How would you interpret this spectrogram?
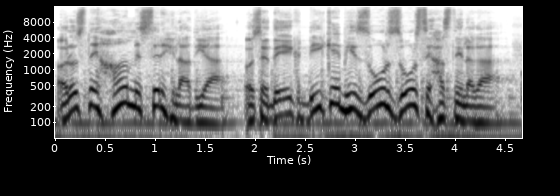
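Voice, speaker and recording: A man's voice: mid-range voice, sing-song, moderate pace, over music. A man narrating a scripted audio drama story in a dramatic storytelling style.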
